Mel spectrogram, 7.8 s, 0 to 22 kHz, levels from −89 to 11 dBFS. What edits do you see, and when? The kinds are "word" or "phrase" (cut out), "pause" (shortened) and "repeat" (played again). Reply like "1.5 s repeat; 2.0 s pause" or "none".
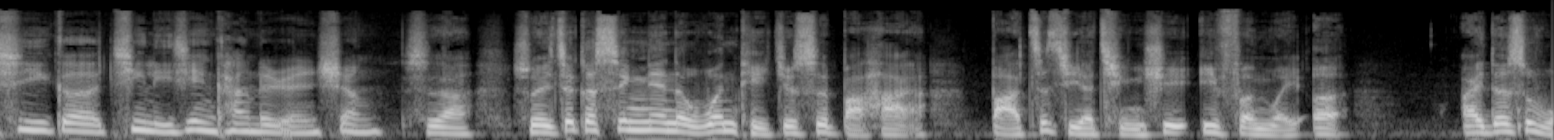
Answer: none

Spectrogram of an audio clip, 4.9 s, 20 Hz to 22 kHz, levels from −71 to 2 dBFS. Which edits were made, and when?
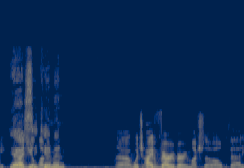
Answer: none

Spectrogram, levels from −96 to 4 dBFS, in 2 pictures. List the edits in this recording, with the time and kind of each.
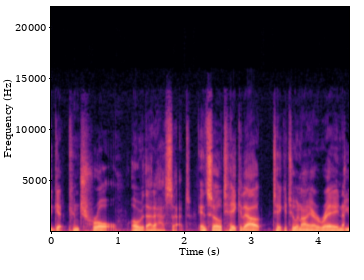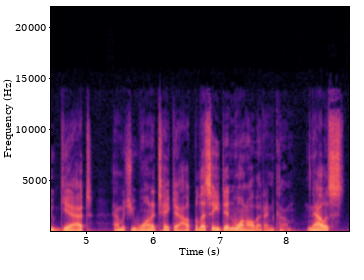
2.1 s pause; 2.6 s phrase; 4.4 s phrase

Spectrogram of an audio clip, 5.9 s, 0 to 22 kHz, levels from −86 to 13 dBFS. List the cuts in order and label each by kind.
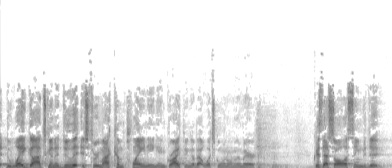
none

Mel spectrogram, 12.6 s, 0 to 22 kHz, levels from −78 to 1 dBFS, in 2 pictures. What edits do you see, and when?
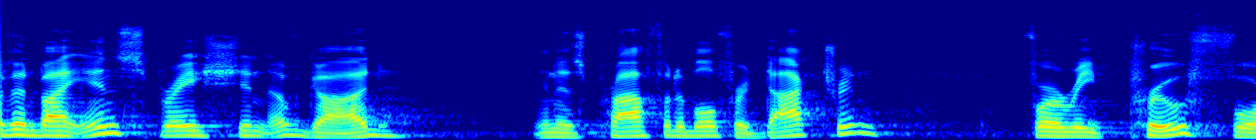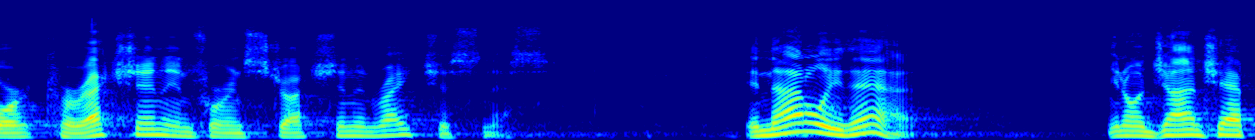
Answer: none

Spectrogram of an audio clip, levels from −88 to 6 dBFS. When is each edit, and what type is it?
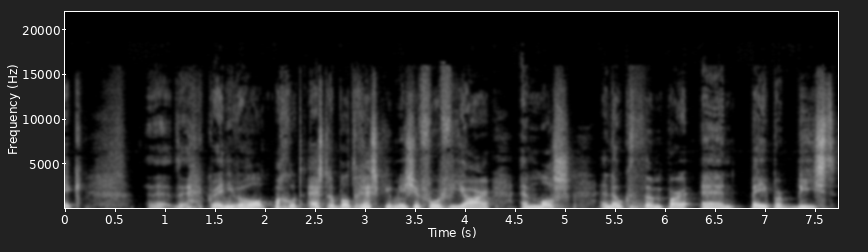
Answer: none

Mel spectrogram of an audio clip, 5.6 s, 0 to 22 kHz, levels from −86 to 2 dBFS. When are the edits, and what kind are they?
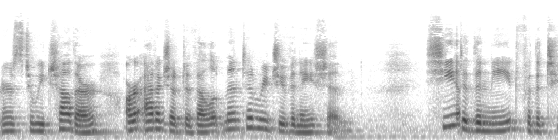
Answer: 1.6 s phrase; 4.6 s word

